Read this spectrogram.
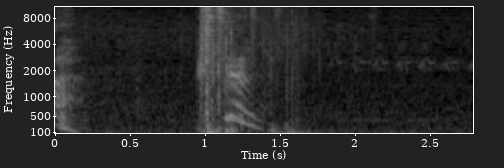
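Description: A climber thuds against a rock wall.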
